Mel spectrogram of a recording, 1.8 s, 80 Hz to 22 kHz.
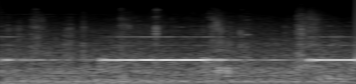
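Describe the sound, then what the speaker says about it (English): A 2002 school bus backs in, its reversing alarm repeating steady high beeps over a low diesel rumble, loud and close. "I think he's backing in here."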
